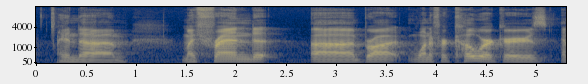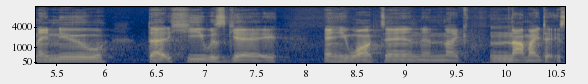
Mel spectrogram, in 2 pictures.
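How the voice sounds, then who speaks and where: Very slowly, a man talks. The rise and fall of his voice is fairly even. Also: medium pitch for a man. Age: 20s. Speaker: podcast co-host. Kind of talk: casual chat. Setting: apartment.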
